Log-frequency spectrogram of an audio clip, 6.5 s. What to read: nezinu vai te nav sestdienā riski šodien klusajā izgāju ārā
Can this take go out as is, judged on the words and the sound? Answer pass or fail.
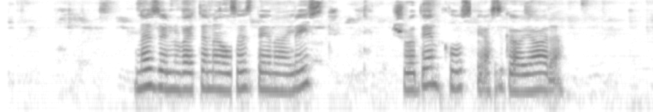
fail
